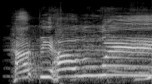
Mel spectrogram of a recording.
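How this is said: It is said in an energetic, cheerful way.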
